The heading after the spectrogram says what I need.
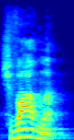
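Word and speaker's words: Schwärmer: Lutero hablaba de estos profetas de Sicó y del mismo Thomas Munser con una palabra alemana que se pronuncia shvahma.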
